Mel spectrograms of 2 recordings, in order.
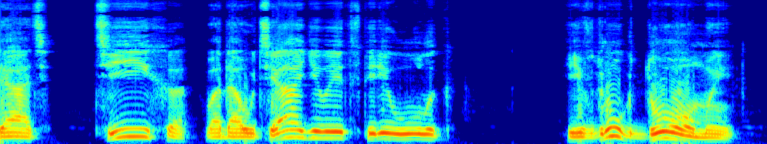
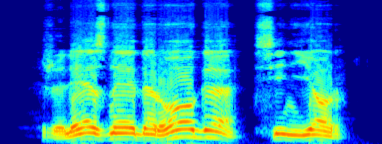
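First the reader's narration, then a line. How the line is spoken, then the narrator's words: Gondolier speaking with burr. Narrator (Russian): говорит гондольер картаве, как картавит весь город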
